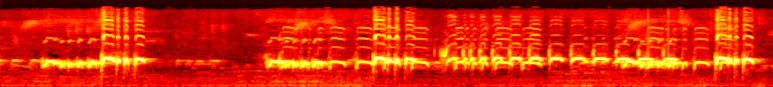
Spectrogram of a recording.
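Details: Local zebra dove in full lively song, played to provoke other doves into replying: stuttering coo phrases, then a longer run of quick, evenly spaced cooing notes near the end.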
